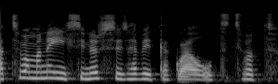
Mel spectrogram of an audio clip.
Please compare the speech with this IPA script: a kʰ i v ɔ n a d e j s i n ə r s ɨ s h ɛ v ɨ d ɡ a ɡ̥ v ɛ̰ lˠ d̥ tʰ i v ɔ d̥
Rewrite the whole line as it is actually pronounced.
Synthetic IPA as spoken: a tʰ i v ɔ m a n e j s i n ə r s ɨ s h ɛ v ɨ d ɡ a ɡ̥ w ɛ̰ lˠ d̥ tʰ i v ɔ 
